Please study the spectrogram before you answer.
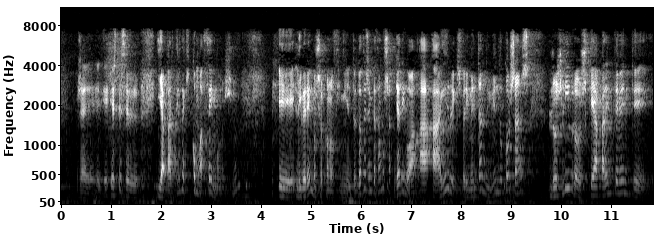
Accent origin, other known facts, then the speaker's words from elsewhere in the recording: Mieres, Asturias, Spain; yo es que vengo de Mieres, mi abuelo estaba en Unosa, viví mi infancia aquí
